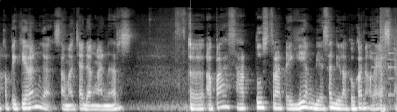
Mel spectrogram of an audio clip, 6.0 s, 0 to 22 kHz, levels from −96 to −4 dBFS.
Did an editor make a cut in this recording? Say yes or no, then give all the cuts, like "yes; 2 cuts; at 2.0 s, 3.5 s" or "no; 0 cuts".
no; 0 cuts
